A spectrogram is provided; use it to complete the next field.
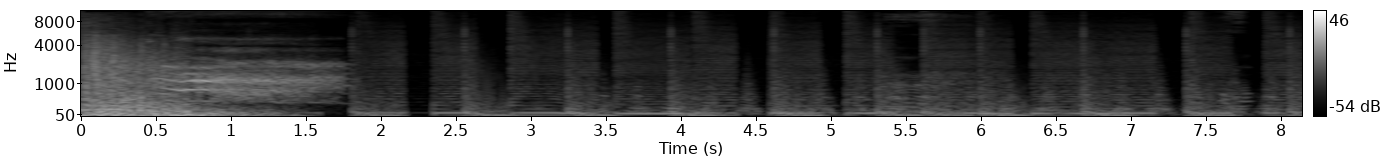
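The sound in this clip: A chest laser fires with a loud rushing blast, then continues in a long run of rapid, rhythmic pulsing zaps.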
